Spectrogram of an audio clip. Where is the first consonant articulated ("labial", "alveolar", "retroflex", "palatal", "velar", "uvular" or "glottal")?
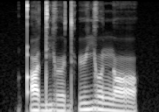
uvular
